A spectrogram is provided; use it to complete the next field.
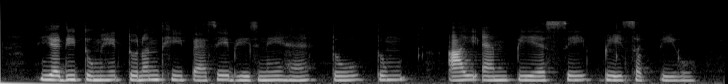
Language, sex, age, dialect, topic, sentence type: Hindi, female, 56-60, Marwari Dhudhari, banking, statement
